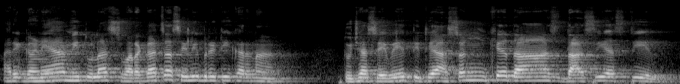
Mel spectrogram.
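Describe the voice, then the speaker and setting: A man's voice: steady tone, a little slow, echoey room, natural voice. A man voicing a seductive celestial nymph woman, speaking sweetly and coaxingly in a storytelling performance. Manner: sweet, coaxing, falsetto-ish.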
